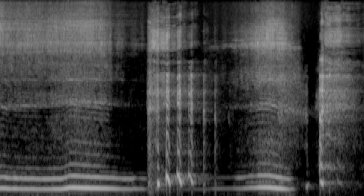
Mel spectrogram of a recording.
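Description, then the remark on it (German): A voice imitates a buzzing mosquito with a steady nasal drone lasting about two seconds, breaks into short choppy bursts like laughter, then buzzes again before trailing off. “Schalte bitte nicht ab, ich höre auf mit dem Summen.”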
